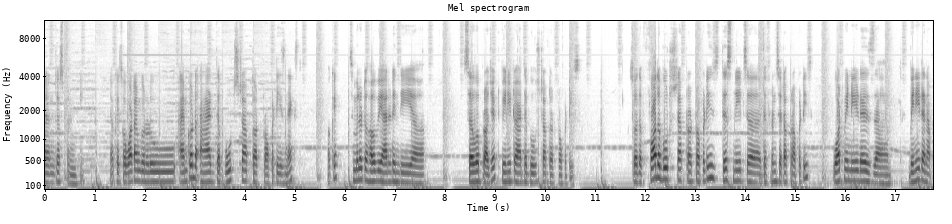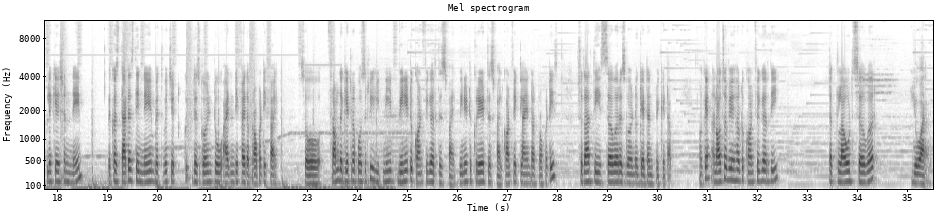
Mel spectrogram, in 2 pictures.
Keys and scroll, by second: 14.4 Return, 17.7 Return, 17.7 ctrl+shift+super+F12.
